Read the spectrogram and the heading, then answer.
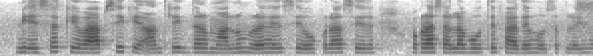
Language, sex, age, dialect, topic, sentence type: Magahi, female, 31-35, Western, banking, statement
